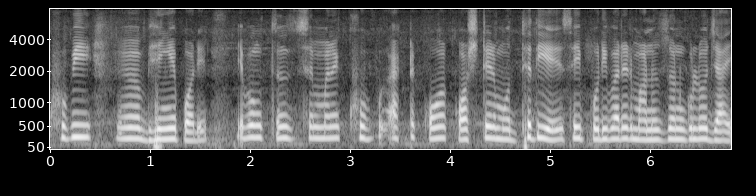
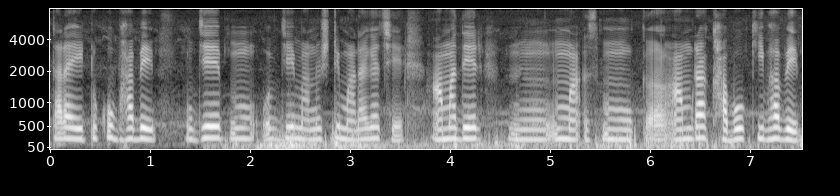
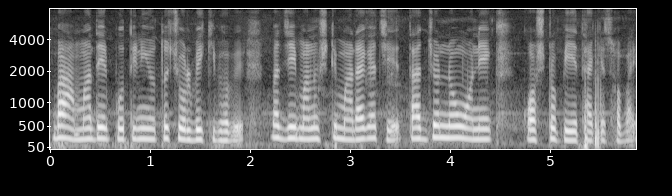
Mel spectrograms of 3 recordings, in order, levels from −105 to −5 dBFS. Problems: none marked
